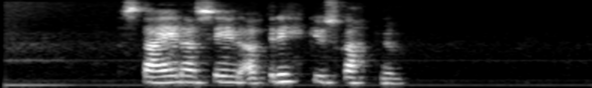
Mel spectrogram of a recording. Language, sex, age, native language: Icelandic, female, 50-59, Icelandic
